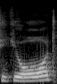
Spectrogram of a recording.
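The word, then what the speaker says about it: Jord: watch it was called I think it's pronounced yacht but I spell J Ord and it was a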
